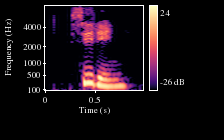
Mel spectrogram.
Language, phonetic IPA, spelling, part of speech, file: Russian, [sʲɪˈrʲenʲ], сирень, noun, Ru-сирень.ogg
- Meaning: lilac (Syringa)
